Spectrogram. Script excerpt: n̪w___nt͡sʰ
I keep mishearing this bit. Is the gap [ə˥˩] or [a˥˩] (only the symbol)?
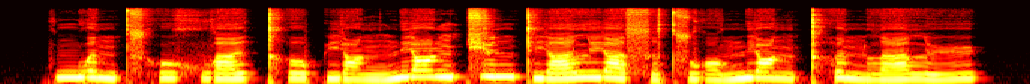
ə˥˩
